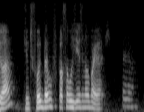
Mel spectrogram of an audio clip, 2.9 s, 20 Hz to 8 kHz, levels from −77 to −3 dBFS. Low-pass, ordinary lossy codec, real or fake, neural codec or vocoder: 7.2 kHz; Opus, 64 kbps; fake; codec, 16 kHz, 0.5 kbps, X-Codec, HuBERT features, trained on general audio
